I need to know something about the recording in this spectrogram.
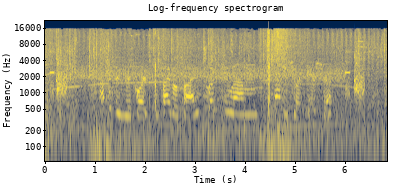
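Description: A police siren wails and yelps.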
